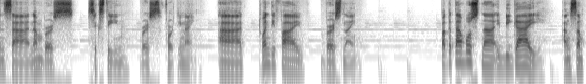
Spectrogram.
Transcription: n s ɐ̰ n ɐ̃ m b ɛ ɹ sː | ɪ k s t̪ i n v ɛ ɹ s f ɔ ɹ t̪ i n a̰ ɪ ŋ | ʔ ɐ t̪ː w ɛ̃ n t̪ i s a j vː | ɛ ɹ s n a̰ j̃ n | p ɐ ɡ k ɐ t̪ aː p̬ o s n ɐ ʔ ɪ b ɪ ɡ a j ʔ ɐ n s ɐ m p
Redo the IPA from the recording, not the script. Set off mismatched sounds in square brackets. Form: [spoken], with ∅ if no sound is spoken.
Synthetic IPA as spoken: n s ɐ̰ n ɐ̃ m b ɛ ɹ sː | ɪ k s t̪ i n v ɛ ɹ s f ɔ ɹ t̪ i n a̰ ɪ [n] | ʔ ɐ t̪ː w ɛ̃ n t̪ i [f] a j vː | ɛ ɹ s n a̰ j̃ n | p ɐ ɡ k ɐ t̪ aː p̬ o s n ɐ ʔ ɪ b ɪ ɡ a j ʔ ɐ [ŋ] s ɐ m p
